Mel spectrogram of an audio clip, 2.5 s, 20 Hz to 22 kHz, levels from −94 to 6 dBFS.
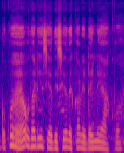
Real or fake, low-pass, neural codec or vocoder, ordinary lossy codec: real; none; none; none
